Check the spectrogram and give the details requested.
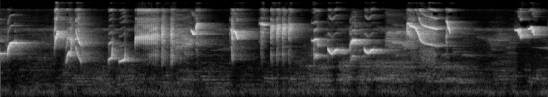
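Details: Orange-headed thrush singing a full song packed with imitated phrases, East Java; bright slurred whistles, high buzzy bursts and sharp rising notes in short varied phrases separated by gaps.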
